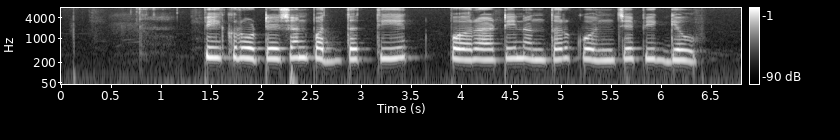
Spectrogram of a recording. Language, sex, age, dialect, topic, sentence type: Marathi, female, 31-35, Varhadi, agriculture, question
